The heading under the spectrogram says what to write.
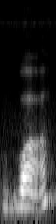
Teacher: जीभ दांत और होठों को छूती है, होठ गोल हो जाते हैं, होठ एक दूसरे को छूते हैं और जीभ दांतों को छूती है, तो दंत ओष्ठ हो जाते हैं। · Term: दंतोष्ठ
